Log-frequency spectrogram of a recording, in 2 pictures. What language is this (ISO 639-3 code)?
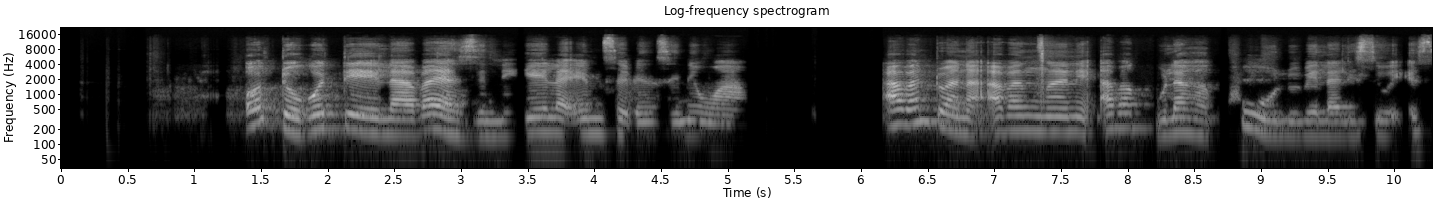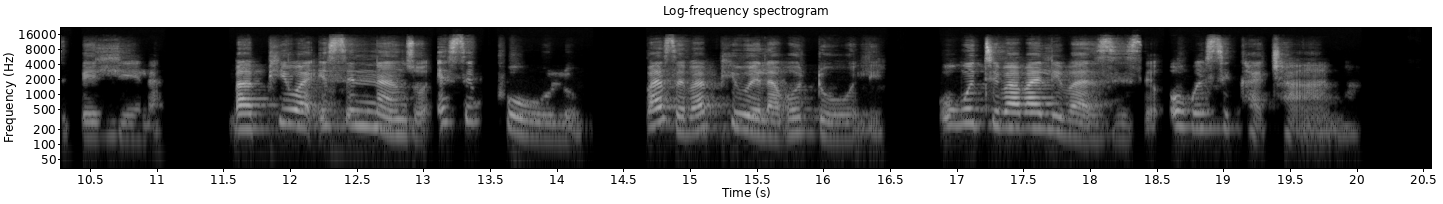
nde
